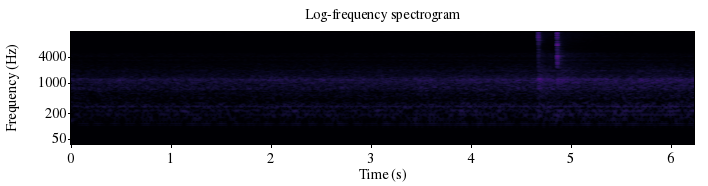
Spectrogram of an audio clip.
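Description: Near silence: room tone, then two quick computer mouse clicks a fraction of a second apart near the end.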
